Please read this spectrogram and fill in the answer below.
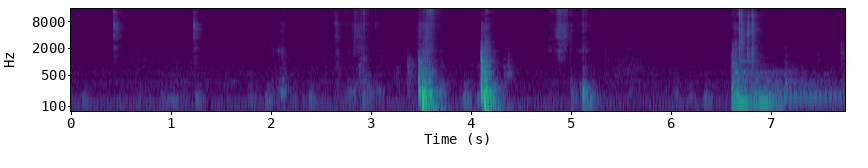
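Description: Handling knocks and taps as the opened cordless drill's plastic housing is moved and set down on a hard work surface. There are several short sharp knocks, the loudest two about halfway through, and near the end a heavier thud that rings on for about a second.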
